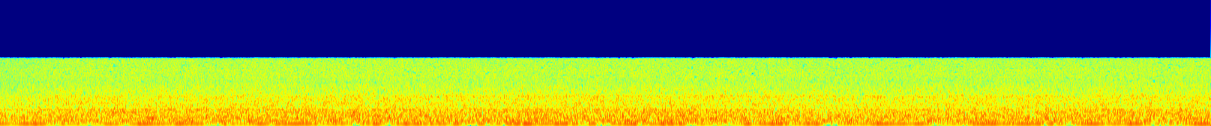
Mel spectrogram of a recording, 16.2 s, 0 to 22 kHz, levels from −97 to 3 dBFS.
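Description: Nothing goes wrong in this recording of everyday sounds; it just comes across as having gone over a call line, with nothing above 4 kHz, which fits a G.711 A-law link.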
